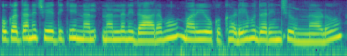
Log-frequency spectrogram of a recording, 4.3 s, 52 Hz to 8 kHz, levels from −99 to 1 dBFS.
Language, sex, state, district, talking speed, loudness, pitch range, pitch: Telugu, female, Telangana, Mahabubabad, 140 wpm, -13 LUFS, 225-250 Hz, 235 Hz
